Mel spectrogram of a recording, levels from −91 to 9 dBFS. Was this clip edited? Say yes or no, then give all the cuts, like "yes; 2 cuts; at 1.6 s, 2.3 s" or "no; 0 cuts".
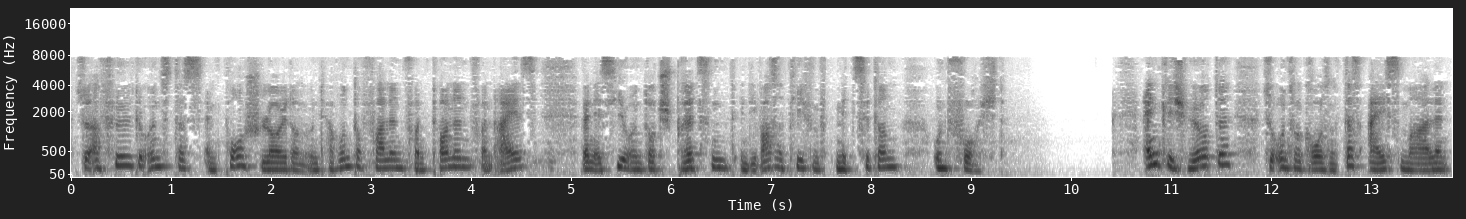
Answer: yes; 2 cuts; at 7.5 s, 12.7 s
